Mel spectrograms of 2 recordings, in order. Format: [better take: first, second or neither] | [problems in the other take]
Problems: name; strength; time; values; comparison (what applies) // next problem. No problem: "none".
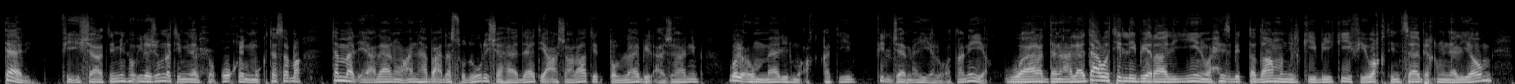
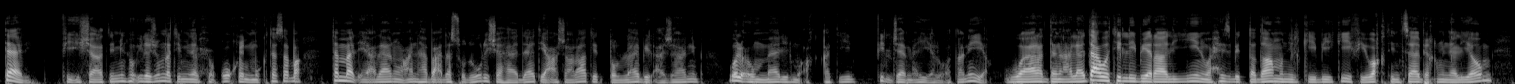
second | distortion; slight; 10 dB below the speech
